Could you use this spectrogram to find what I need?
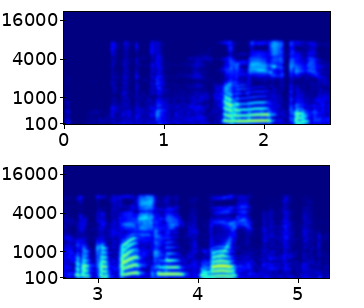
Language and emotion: Russian, sad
